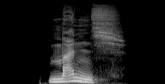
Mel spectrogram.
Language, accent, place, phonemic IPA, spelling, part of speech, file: German, Germany, Berlin, /manç/, manch, pronoun, De-manch.ogg
- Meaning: many a; many; some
